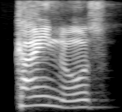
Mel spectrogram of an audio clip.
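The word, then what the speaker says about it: καινός: Pero esa palabra nuevo en griego es una palabra que se pronuncia kainos, y el sentido de esa palabra es que dice que Dios derribó todos los instrumentos del hombre.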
